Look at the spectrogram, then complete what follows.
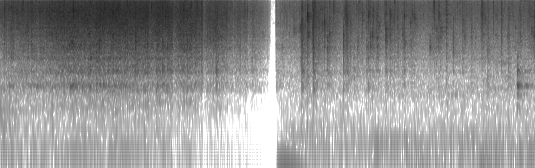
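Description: Curry leaves and crushed ginger sizzling in hot oil in a nonstick kadai as they are stirred with a wooden spatula. The sizzle is loudest for the first couple of seconds, cuts out abruptly for a moment about two and a half seconds in, then carries on quieter with many sharp crackles.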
